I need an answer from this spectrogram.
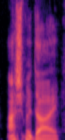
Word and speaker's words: Ashmodai: the king of demons ashmodai ashmodai is the original spelling and pronunciation of the demon Asmodeus I will discuss him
